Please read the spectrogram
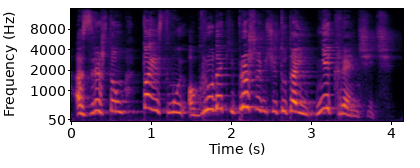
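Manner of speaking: loud, high angry scolding; mother shouting. A narrator's reading. Mother scolding the mob from the porch, loud angry shouting. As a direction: tear into the crowd like a furious mom. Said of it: "umie krzyczeć głośniej niż najpotężniejszy głośnik".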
